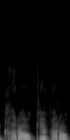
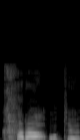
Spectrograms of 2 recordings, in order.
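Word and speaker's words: カラオケ: 한국 사람들은 가라오케 하는데 정확한 발음은 카라오케가 되겠죠. 즉 의미가 어떻게 됩니까?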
